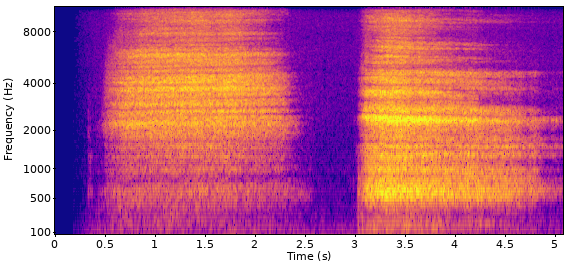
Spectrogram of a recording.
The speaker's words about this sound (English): While you're waiting in line right now, try taking a couple of deep breaths, inhaling through your nose and exhaling through your mouth.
